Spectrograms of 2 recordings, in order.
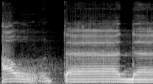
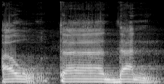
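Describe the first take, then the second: First: The word ends with a lengthened vowel. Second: The word ends with an n sound. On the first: The reader stops on this word. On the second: The reading continues without stopping.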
